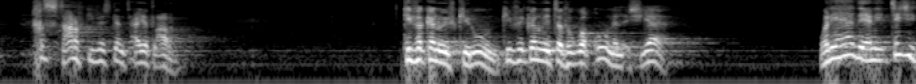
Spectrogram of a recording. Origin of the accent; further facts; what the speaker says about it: Morocco; في العصور المتأخرة من تاريخ التعليم عندنا في المغرب الناس هجروا الأدب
